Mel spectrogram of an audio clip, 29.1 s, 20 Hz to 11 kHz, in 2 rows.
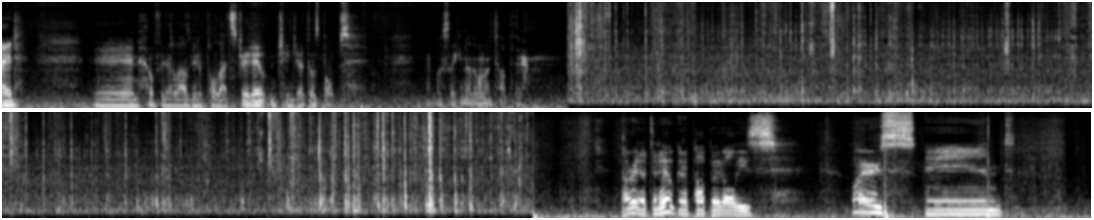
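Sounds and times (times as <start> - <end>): screws and parts clicking and rattling: 7.6 - 21.6.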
